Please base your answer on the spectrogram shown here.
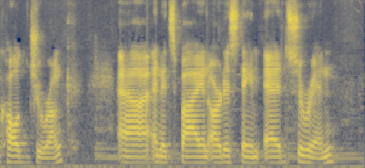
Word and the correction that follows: Sheeran: It's Ed Sheeran. You're pronouncing it pretty weird.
